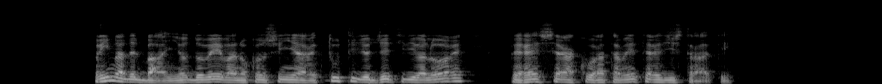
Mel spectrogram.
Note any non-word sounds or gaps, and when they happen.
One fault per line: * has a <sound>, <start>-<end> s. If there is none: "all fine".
all fine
